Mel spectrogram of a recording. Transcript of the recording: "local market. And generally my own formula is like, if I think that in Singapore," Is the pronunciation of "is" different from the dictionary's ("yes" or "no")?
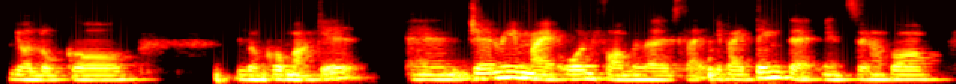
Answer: yes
